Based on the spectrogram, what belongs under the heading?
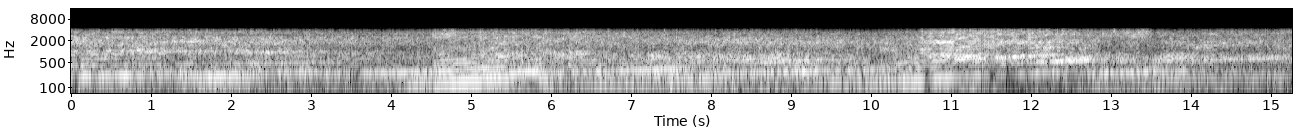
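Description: A line of BMW track cars pulling away one after another, several engines overlapping with their revs rising as each car accelerates off, with fresh climbs about four seconds in and again about ten seconds in.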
